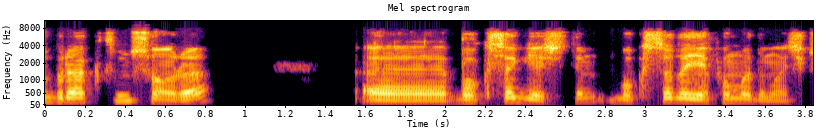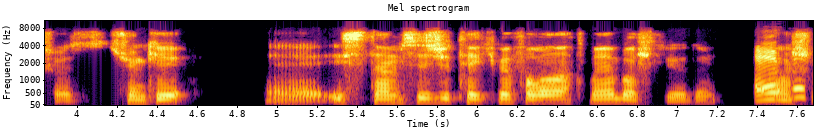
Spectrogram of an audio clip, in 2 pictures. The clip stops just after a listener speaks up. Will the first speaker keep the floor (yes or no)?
no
